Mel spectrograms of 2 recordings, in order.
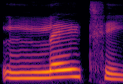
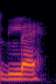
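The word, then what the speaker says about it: laeti: Um the only odd one is lei in the first third complete bar l a e and they usually appear in um old Latin versions with the a and the e back to back like conjoined um and that's just pronounced lei um triumpantes and everything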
